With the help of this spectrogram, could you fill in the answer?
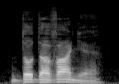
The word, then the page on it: optellen: /op.tɛ.lǝⁿ/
